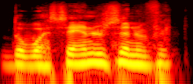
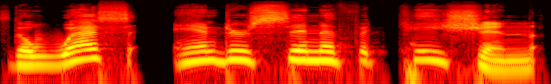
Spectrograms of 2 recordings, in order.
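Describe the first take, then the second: First: The phrase is said fast after stumbling attempts. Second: The phrase is said slowly and carefully. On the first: The speaker calls it wrong. "If I tried reading that at a normal pace" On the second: The speaker calls it right. "That's the best I've been able to say it so far"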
